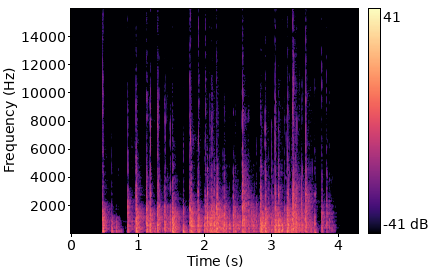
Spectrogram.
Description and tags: cork drops
The sound of falling some wine corks on the table
fall, objects, small, falling, drop, cork, drops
